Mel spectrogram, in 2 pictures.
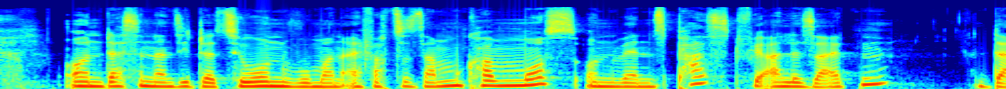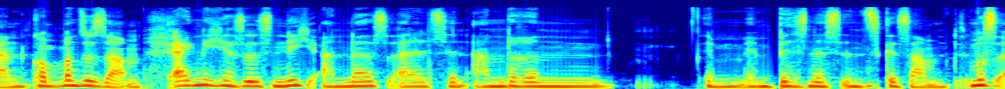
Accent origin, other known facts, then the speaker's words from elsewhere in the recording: Germany; ich komme aus Deutschland.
